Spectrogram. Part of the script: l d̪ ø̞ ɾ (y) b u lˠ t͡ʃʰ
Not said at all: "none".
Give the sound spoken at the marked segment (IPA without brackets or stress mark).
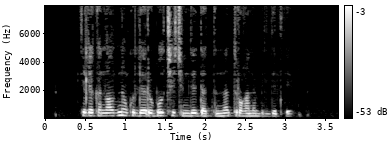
y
